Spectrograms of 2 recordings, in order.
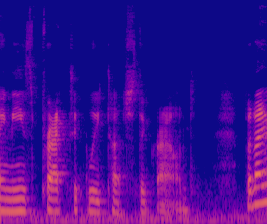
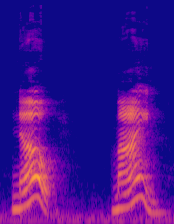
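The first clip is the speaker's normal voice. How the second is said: put-on loud, high, grabby little kid; stubborn toddler; 3 semitones higher, 12 dB louder than usual. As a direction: clutch it and refuse. Toddler refuses to give bike.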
